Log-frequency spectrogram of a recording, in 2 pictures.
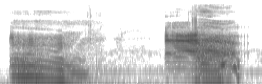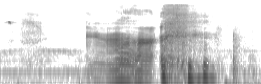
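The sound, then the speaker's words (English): A person groans and moans in several drawn-out, strained bursts, fairly loud, with short quiet gaps between them, while doing morning stretches. “I can tell you're getting your morning stretches out.”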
